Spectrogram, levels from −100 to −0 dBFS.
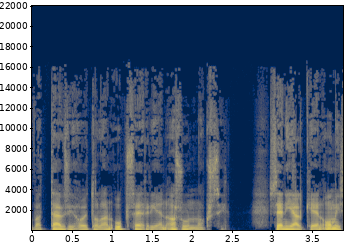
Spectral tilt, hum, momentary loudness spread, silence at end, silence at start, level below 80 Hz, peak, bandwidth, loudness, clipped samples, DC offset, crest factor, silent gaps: -6 dB/octave; none; 12 LU; 0 s; 0 s; -48 dBFS; 0 dBFS; 16 kHz; -20 LUFS; under 0.1%; under 0.1%; 20 dB; none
